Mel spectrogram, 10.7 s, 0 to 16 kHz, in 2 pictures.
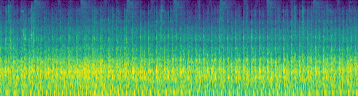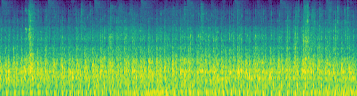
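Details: Kubota G3000 diesel tractor idling; easy start, good power and compression. Harsh, gravelly knock about three per second. Teardown found the flywheel-end NF308 bearing pitted, causing the rough sound.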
